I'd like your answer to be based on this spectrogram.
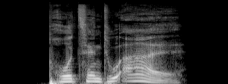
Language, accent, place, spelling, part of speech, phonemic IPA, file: German, Germany, Berlin, prozentual, adjective, /pʁot͡sɛnˈtu̯aːl/, De-prozentual.ogg
- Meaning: percental, in terms of percentage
